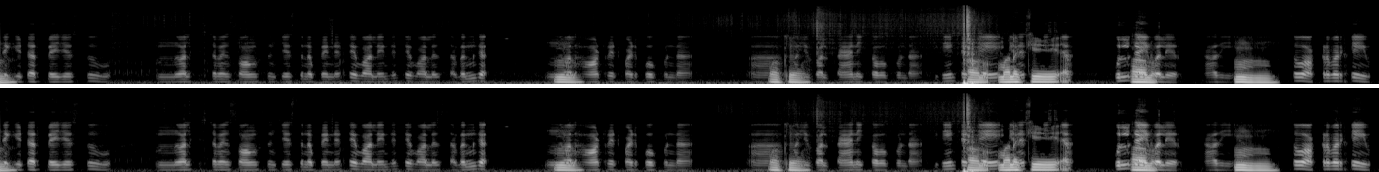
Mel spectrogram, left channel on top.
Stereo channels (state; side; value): normal; both; correlation 0.97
